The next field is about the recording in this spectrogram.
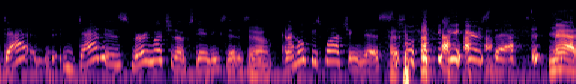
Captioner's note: laughter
